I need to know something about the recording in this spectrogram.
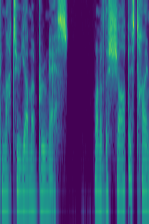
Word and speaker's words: Matuyama-Brunhes: Earth's magnetic field flipped polarity, the Matuyama-Brunhes reversal, pronounced Matuyama-Brunhes, one of the sharpest time markers that exist anywhere on this planet.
